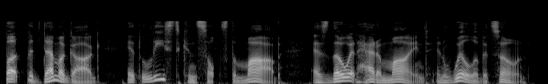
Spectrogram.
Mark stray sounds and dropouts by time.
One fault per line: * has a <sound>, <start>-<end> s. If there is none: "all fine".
* has a dropout, 2.1-2.2 s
